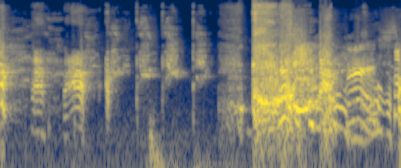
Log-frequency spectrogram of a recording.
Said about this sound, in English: I'm so sorry. That hit me harder than I expected. It's hard to. When you've got a cough and you laugh.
